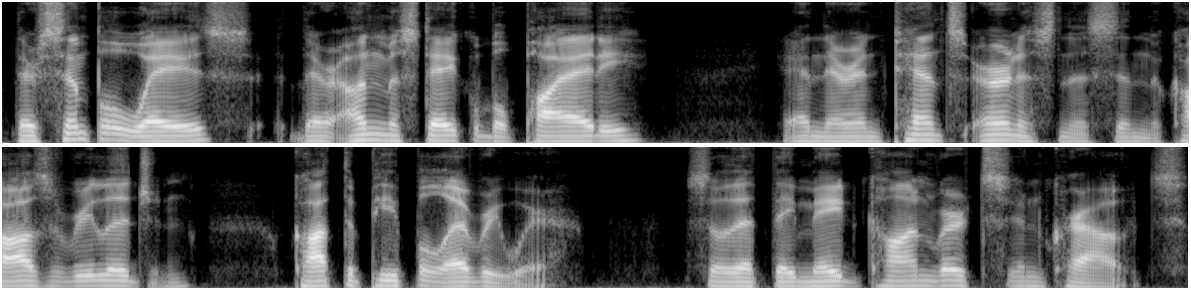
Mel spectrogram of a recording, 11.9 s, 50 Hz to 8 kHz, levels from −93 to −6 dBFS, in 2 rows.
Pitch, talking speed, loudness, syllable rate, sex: 100 Hz, 130 wpm, -22 LUFS, 4.5 syllables/s, male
